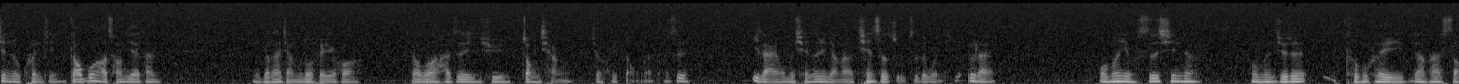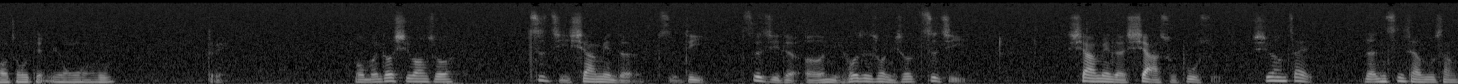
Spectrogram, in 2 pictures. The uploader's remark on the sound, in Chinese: 酒吧喝酒聊天，聊開了，回家繼續聊，聊到凌晨三點索性錄了這一集。抱歉這集雜音有打大。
